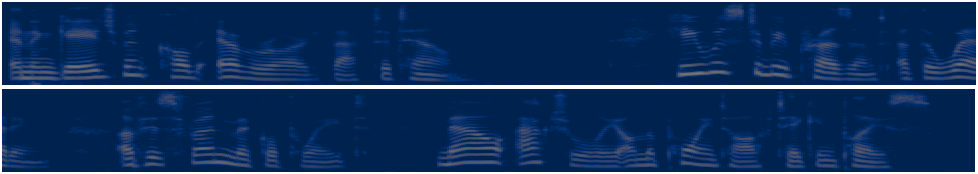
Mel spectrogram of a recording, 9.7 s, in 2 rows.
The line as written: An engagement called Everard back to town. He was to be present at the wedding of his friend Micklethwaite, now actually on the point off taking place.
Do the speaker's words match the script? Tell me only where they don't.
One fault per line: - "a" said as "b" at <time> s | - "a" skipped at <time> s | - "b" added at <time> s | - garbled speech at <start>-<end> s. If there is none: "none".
none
